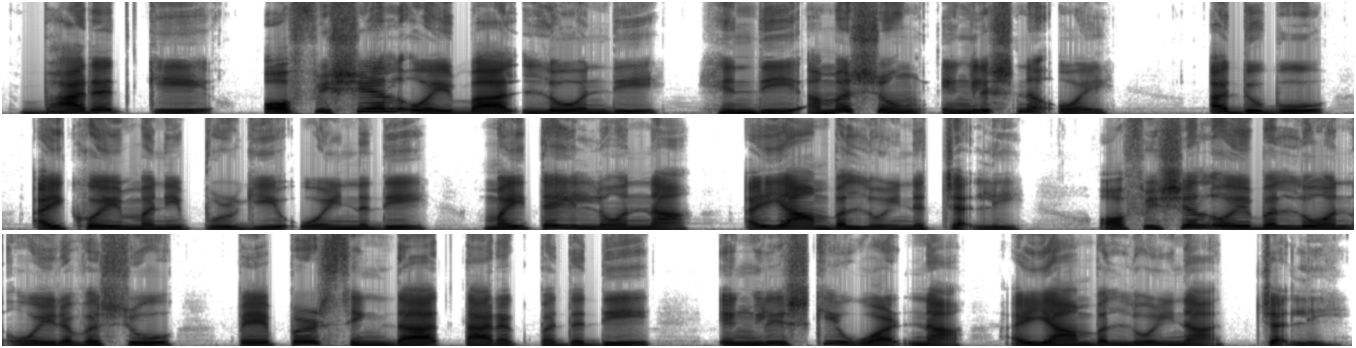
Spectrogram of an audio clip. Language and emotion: Manipuri, neutral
